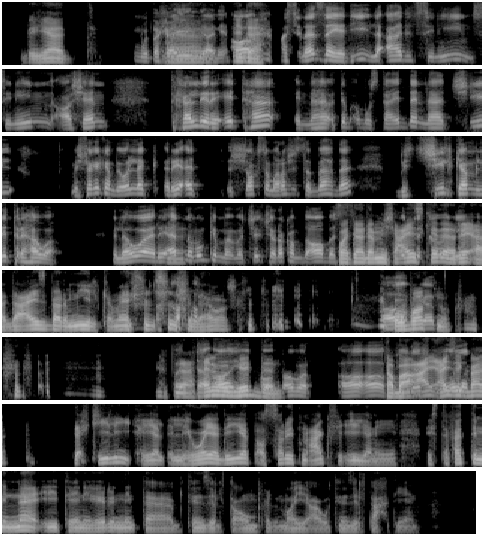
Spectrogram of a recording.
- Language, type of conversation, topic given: Arabic, podcast, إيه اللي خلّاك تحب الهواية دي من الأول؟
- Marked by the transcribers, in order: tapping; laughing while speaking: "آه"; laugh; chuckle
